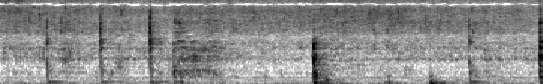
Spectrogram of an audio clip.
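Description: String beans and potato saute in a pan with a steady close sizzle, broken by repeated sharp scrapes and clinks of stirring at uneven intervals.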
